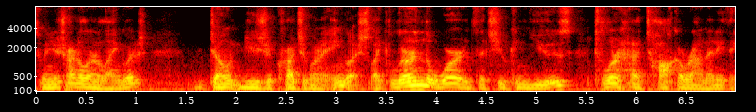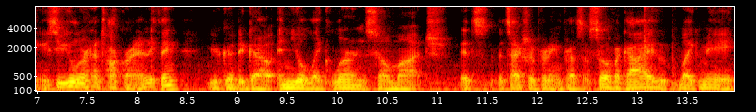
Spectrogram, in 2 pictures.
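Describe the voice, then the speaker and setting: There is noticeable background noise behind a man with a very deep, low pitch. He talks at a fairly quick pace with lively intonation. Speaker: live streamer answering viewer questions. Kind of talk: casual live stream chat. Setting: live stream. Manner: halting, with fillers and restarts; speech affected by past brain injury.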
